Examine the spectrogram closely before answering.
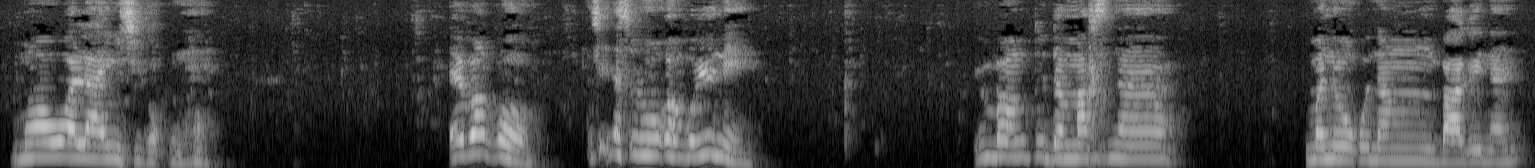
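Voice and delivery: normal talking voice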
